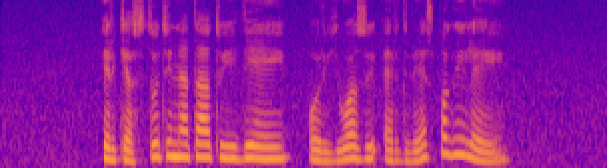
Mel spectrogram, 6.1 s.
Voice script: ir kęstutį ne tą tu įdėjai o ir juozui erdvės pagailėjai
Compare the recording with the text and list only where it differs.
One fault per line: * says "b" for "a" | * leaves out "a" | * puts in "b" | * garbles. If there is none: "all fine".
all fine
